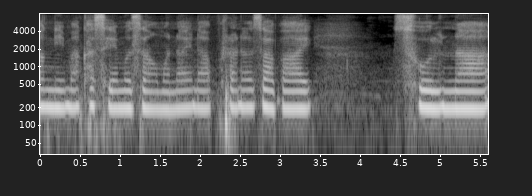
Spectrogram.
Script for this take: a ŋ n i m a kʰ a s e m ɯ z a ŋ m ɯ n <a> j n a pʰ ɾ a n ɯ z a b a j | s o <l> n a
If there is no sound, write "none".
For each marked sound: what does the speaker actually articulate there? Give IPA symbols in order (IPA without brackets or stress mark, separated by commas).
a, l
